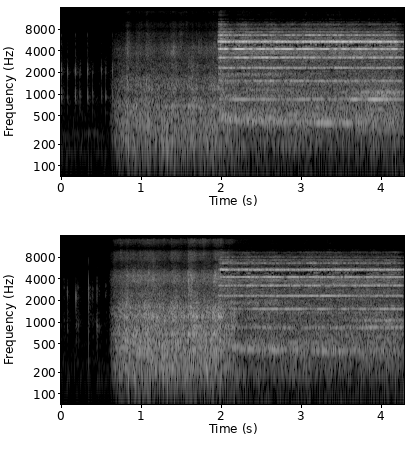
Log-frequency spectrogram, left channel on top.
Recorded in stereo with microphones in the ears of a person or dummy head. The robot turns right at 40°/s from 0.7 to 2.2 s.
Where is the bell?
75° left (ahead or behind), 1.2 m; by 4.2 s 70° left (ahead or behind), 1.2 m.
